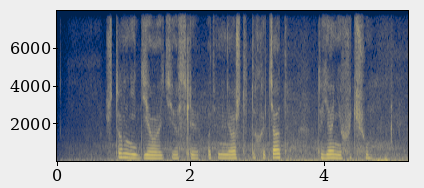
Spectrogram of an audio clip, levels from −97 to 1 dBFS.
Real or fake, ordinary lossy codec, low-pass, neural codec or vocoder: fake; none; none; codec, 16 kHz, 8 kbps, FunCodec, trained on Chinese and English, 25 frames a second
